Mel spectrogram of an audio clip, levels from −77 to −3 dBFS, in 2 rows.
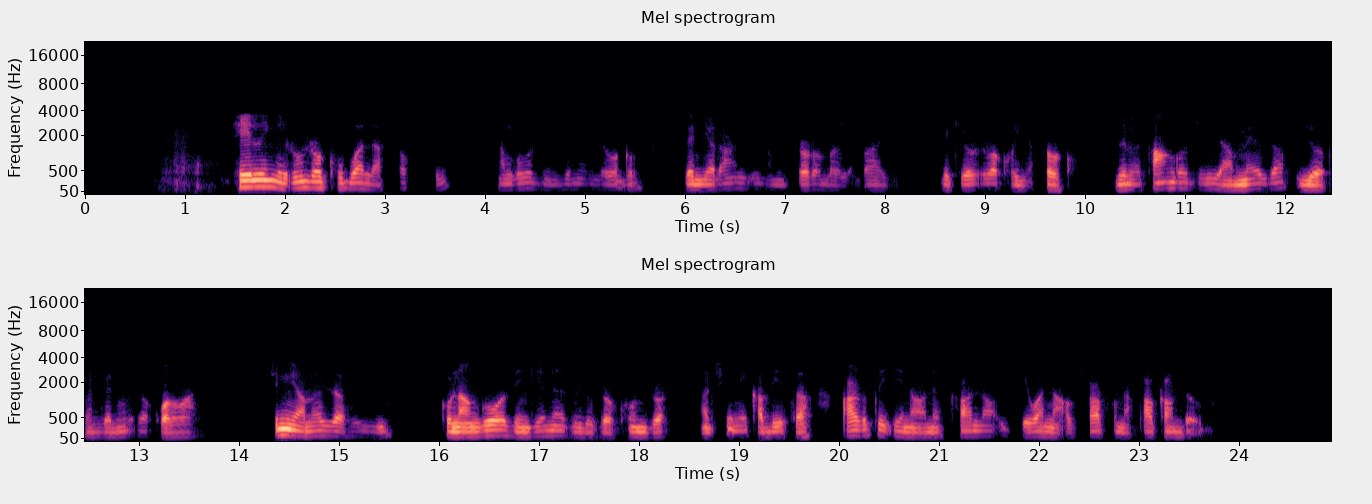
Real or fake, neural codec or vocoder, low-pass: fake; codec, 16 kHz in and 24 kHz out, 0.9 kbps, LongCat-Audio-Codec, fine tuned four codebook decoder; 3.6 kHz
